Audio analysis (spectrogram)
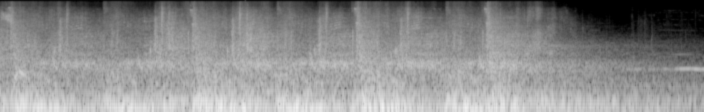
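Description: The Depulso spell in Hogwarts Legacy goes off as a loud, dense whooshing blast with booming low rumble and repeated thudding bursts, fading out at the end.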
